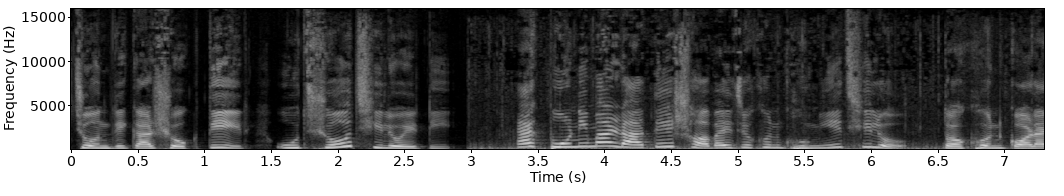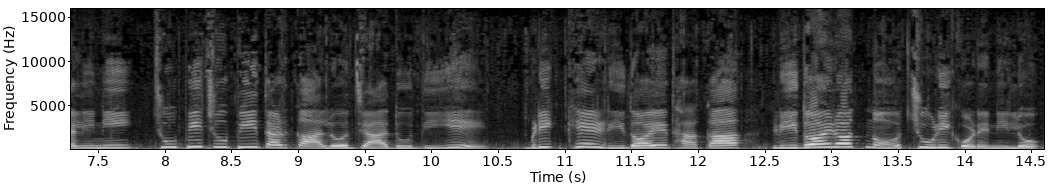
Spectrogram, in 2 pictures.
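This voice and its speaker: A woman's voice: high-pitched, lively intonation, takes it slowly, a little hiss or hum. A woman reading scripted fairy tale narration for children, as a storyteller.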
